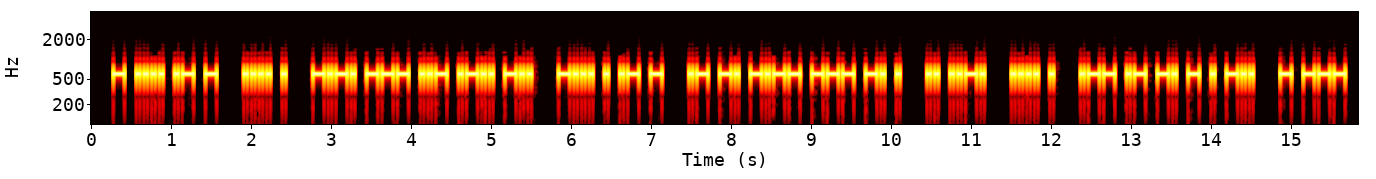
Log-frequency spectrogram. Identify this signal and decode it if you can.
Morse code, heard as a keyed tone, about 25 wpm, 600 Hz. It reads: THAT HE COULD BEAT ANYONE IF HE WANTED TO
